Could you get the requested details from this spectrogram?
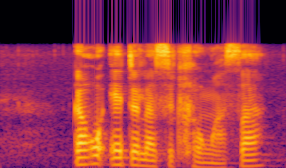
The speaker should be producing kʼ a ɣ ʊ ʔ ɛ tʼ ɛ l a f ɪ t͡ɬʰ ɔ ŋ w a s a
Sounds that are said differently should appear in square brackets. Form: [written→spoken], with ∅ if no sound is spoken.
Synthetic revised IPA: kʼ a ɣ ʊ ʔ ɛ tʼ ɛ l a [f→s] ɪ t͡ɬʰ ɔ ŋ w a s a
